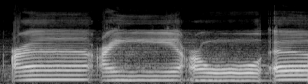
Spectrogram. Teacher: Jadi jangan dibaca lil alamin, Kalau dibaca a, itu bacaan yang salah karena a sudah keluar dari jalur hidung. Sementara posisi ain yang tepat di situ adalah di tenggorokan bagian tengah. Jadi jangan sekali-kali membaca alamin, tapi a agak ditekan sehingga papan lehernya menghempit di pangkal lidah.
